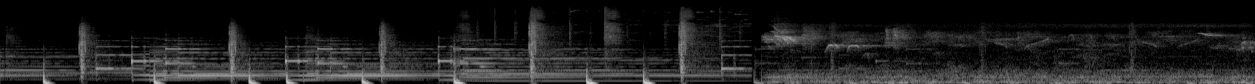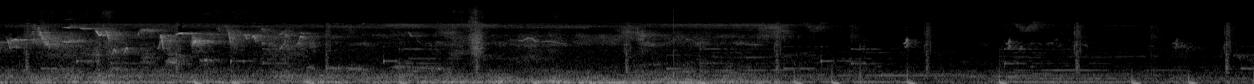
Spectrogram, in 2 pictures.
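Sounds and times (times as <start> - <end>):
low outdoor background noise: 7.6 - 25.0
small birds chirping: 7.6 - 25.0.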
